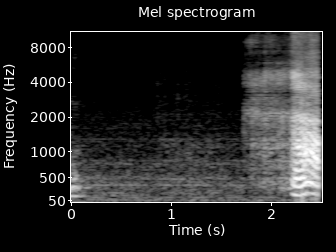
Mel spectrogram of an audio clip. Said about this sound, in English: I had to blow my nose.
